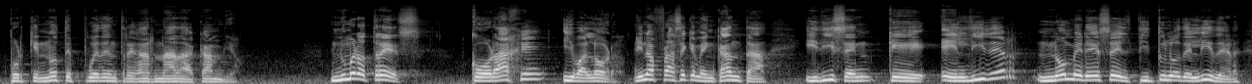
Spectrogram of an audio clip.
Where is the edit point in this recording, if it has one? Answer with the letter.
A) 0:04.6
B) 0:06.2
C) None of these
B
